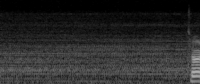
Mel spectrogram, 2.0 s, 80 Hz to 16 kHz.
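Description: Honda CBR250R single-cylinder motorcycle engine running steadily at low speed, with wind and road rumble, picked up by a helmet-mounted microphone. A spoken word begins at the very end.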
